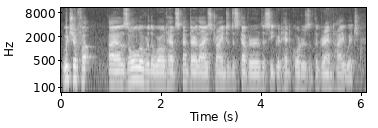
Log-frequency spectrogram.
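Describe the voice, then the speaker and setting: A man voicing a stern old grandmother who explains things gravely and with authority in a storybook reading. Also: medium pitch, fairly even intonation, moderate pace, lightly acted. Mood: grave, knowing. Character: stern, knowing old grandmother, retired witch hunter.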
